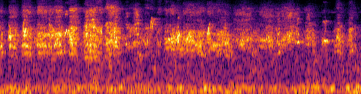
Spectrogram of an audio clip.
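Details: Canary singing at home, a dense, fast stream of high chirps and trills with harsh buzzy notes, continuous with no pauses.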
